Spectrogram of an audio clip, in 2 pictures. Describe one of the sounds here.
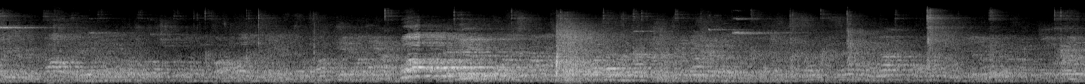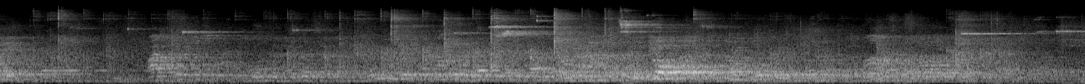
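Men talk and call out to each other across the hall.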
